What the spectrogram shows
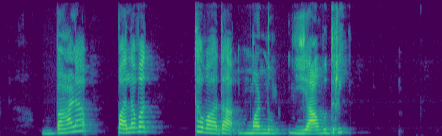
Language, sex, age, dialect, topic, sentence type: Kannada, female, 25-30, Central, agriculture, question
